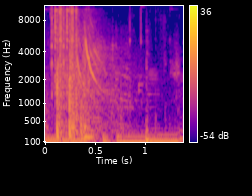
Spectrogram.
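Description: A sharp gunshot striking an enemy's helmet in The Last of Us, a quick loud crack with a ringing metallic whine trailing off, followed by low game rumble.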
